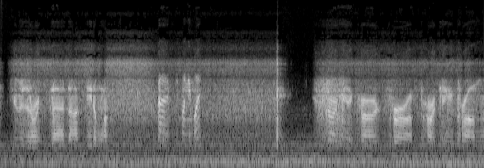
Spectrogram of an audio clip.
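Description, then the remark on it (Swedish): Police radio chatter heard in a car: tinny, band-limited voices speaking in short bursts over a steady hiss of static, broken by a sharp click and a brief pause midway before the talking resumes. “Han sitter tyst en lång stund och lyssnar koncentrerat på polisradion.”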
